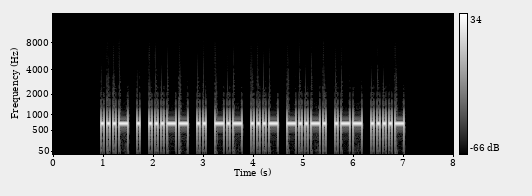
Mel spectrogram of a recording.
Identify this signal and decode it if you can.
Morse code, heard as a keyed tone, about 20 wpm, 700 Hz. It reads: VE3IKV/W4
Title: Difficult Call Signs 20wpm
